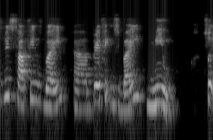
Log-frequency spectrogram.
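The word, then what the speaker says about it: μ: it will always be suffix by prefix by mu so its pronunciation is Mu muu but we use this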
